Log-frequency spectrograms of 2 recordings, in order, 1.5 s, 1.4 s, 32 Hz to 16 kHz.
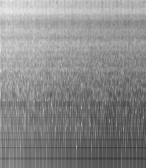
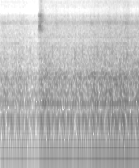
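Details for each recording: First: Hyundai 30L-7M forklift with a GM 3.0L engine on the GCP system, idling in open loop: uneven, shaky idle with a loping low pulse that builds as it runs, smelling of unburned fuel; the fuel pressure regulator has lost power, so it floods rich. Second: Hyundai 30L-7M forklift, GM 3L engine with GCP fuel system, warm in closed loop after fixing the DEPR that lost ECM communication and caused extremely rich running: steady, even idle with no hunting or stumbling; normal idle.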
